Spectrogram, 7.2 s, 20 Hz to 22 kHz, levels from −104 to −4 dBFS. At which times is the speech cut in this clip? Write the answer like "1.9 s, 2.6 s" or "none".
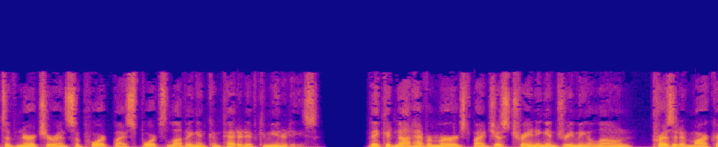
none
